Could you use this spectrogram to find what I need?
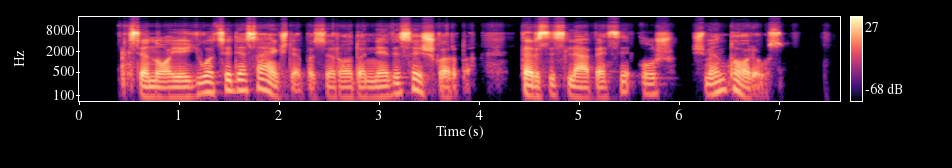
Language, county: Lithuanian, Vilnius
